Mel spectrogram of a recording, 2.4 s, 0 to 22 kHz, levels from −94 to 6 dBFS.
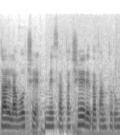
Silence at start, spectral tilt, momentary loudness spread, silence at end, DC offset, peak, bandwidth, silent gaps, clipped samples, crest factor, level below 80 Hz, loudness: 0 s; -6 dB/octave; 9 LU; 0 s; under 0.1%; -8 dBFS; 15 kHz; none; under 0.1%; 18 dB; -50 dBFS; -27 LUFS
